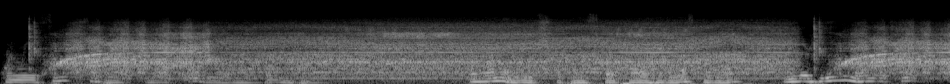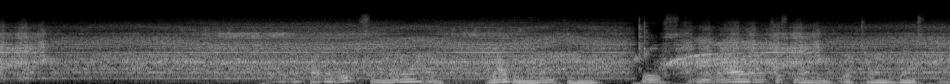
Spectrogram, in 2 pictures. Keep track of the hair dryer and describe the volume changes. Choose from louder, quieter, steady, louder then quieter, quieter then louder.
steady.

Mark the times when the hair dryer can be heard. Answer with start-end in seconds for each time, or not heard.
0.0-18.9.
